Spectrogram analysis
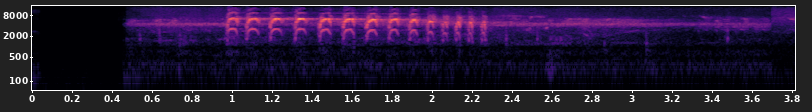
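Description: A Downy Woodpecker's long call: a quick whinny of about a dozen sharp, high notes that slides down in pitch, over a steady high hiss.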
